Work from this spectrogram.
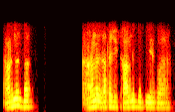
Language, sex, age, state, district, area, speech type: Kashmiri, male, 30-45, Jammu and Kashmir, Bandipora, rural, conversation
